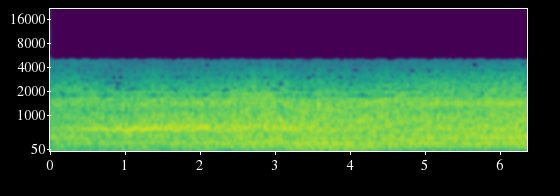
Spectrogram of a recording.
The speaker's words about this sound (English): Look at the needle. 85. It's a car!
